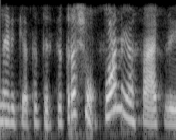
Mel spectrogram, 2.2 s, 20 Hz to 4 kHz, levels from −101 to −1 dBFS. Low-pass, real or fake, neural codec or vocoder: 3.6 kHz; fake; codec, 44.1 kHz, 3.4 kbps, Pupu-Codec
